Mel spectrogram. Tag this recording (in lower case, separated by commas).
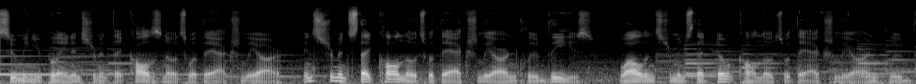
music, speech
